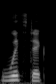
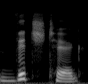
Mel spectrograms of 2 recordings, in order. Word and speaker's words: wichtig: Now, for a word with that tricky chis sound we talked about earlier, wichtig, meaning important, it's pronounced wichtig, with that raspy chich at the end.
